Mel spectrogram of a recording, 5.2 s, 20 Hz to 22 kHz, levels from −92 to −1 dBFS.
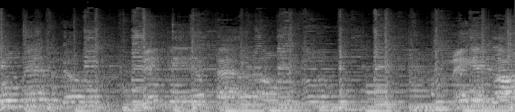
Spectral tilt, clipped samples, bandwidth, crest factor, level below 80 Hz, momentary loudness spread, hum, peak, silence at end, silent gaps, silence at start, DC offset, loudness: -6.5 dB/octave; under 0.1%; 15.5 kHz; 16 dB; -32 dBFS; 5 LU; none; -8 dBFS; 0 s; none; 0 s; 0.4%; -25 LUFS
